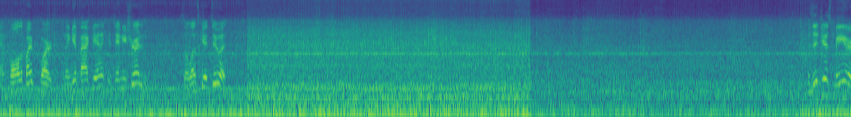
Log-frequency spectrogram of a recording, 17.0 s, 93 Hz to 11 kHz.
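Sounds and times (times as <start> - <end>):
tractor engine running: 4.6 - 10.6
shredder whine and rushing: 5.0 - 10.6.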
